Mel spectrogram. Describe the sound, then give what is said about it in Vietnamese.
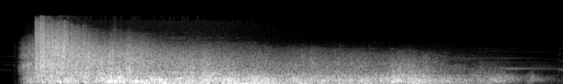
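Thunder rumbles in a loud, deep, continuous roll that sets in abruptly, holds for several seconds and then slowly fades out. “Tiếng sấm vang trời”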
